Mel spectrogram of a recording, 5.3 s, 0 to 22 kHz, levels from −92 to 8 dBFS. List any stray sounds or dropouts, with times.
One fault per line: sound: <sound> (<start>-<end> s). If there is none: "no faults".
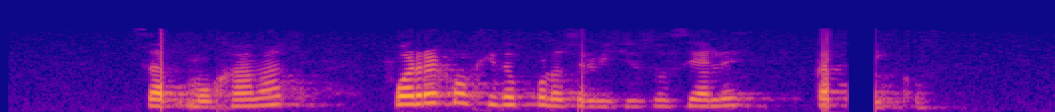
sound: dropout (4.2-4.4 s)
